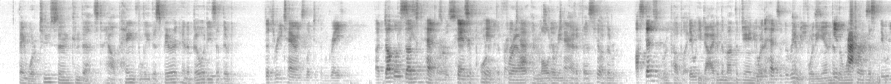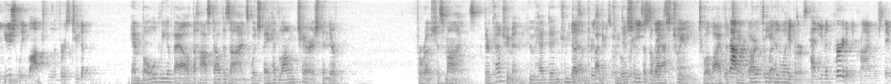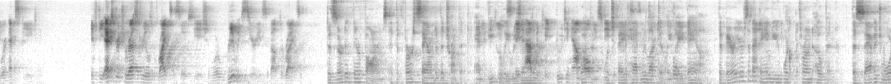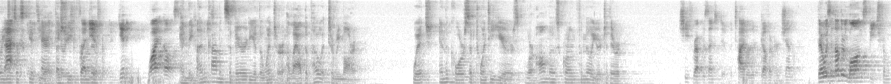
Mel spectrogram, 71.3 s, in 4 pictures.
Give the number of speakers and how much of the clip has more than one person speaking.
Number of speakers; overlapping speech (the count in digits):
2, about 27%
